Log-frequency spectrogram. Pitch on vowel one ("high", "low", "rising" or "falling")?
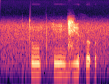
high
